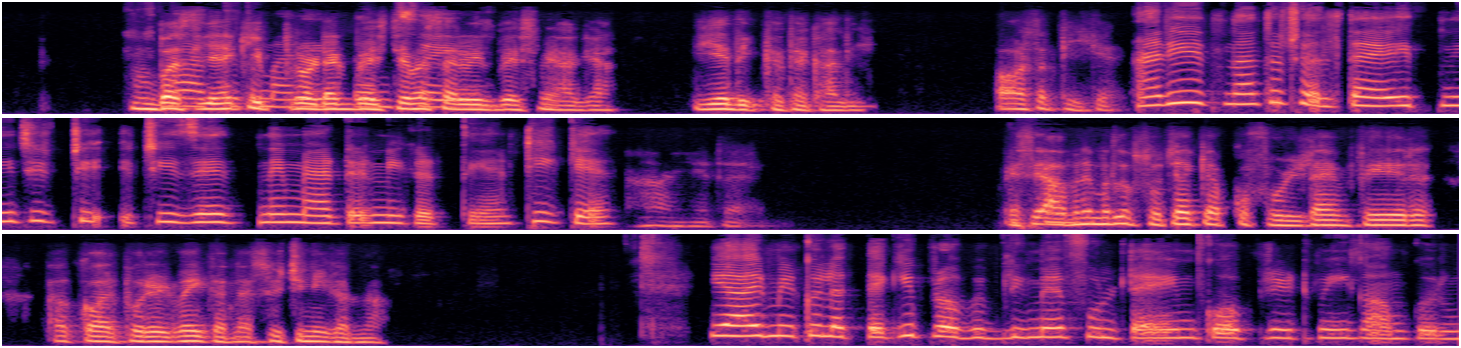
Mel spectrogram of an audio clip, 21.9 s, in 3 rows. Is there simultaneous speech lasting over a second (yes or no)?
yes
